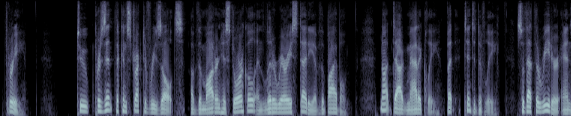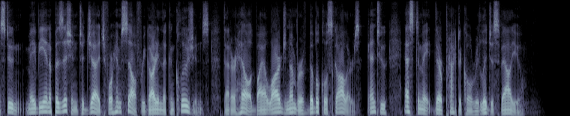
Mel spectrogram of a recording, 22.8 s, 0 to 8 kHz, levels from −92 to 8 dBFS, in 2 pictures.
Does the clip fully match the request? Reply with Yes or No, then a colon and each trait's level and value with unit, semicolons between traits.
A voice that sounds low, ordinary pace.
Yes: low, 100 Hz; average, 145 wpm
